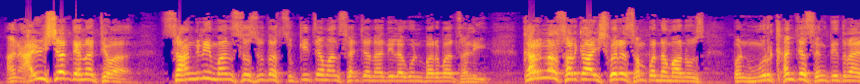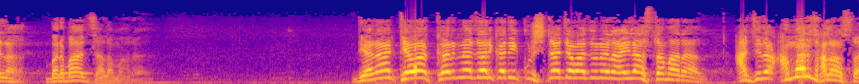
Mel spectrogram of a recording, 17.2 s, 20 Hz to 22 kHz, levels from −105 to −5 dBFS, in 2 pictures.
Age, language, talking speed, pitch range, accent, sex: 50-69, Marathi, 60 wpm, 170-280 Hz, native, male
